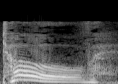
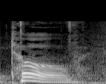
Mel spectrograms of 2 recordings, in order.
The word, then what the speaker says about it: tov: The preposition bath means in, and then we have tov. And you've seen this many times. T, long O, B, tov.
